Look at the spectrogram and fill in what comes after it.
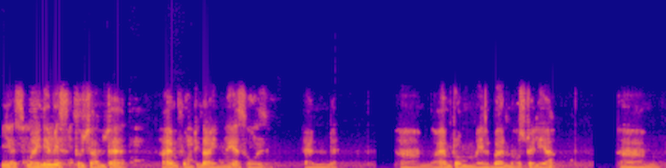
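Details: Adult man with left unilateral vocal fold paralysis on testing, recorded before voice therapy; surgery had been suggested. The voice is described as low in loudness, breathy and hoarse. Finding: unilateral vocal fold paralysis.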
